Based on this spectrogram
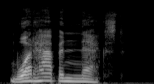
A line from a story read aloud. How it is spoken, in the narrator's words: Dell asked in a soothing tone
